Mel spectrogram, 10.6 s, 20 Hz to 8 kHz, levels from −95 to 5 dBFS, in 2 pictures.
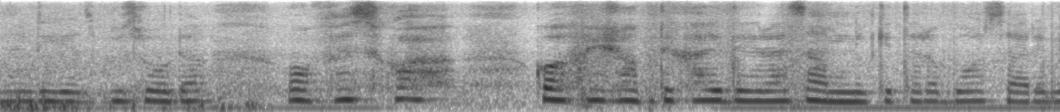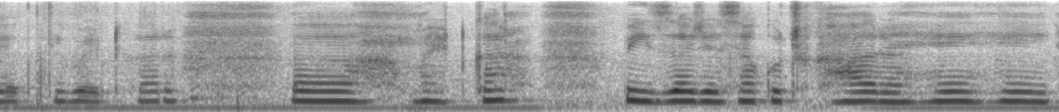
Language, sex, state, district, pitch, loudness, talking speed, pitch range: Hindi, female, Chhattisgarh, Sarguja, 220 Hz, -25 LUFS, 140 wpm, 210-230 Hz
